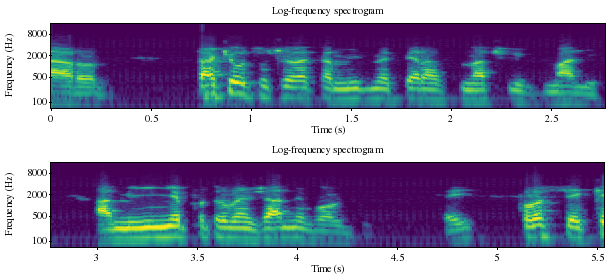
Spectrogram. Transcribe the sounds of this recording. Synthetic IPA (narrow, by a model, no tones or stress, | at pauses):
aɾɔd̪ | t̪akʲiɔt̪ɔt͡ʃɔakamid̪mɛt̪ɛɾasnat͡ʃilivmalʲi | amiɲʲɛpɔt̪ɾɛbɛnʒad̪nivɔlbi | ɛj | pɾɔsʲiɛk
